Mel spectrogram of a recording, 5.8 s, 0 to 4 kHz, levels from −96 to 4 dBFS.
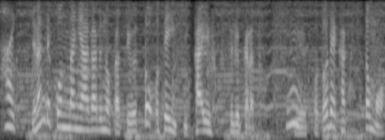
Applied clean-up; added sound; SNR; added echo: none; none; none; none.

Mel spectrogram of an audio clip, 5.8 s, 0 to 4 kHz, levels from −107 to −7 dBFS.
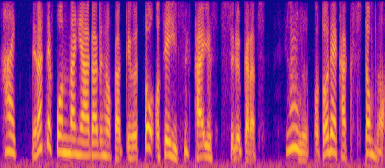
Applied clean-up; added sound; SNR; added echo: neural diffusion model UNIVERSE++.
